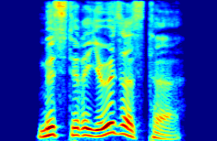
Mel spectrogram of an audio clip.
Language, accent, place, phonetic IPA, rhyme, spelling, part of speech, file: German, Germany, Berlin, [mʏsteˈʁi̯øːzəstə], -øːzəstə, mysteriöseste, adjective, De-mysteriöseste.ogg
- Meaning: inflection of mysteriös: 1. strong/mixed nominative/accusative feminine singular superlative degree 2. strong nominative/accusative plural superlative degree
